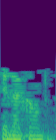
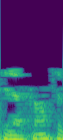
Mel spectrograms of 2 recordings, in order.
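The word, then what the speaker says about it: cœlacanthe: Mais si on prend le train du colocante, qui est effectivement un animal marin. – On prononce aussi Célacanthe, parfois. – Célacanthe, oui.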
